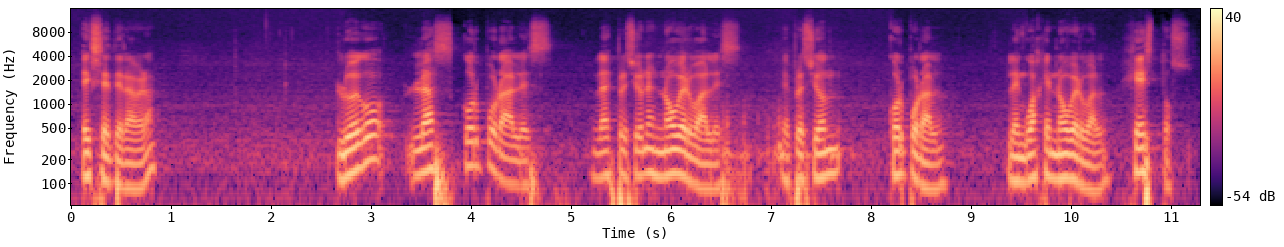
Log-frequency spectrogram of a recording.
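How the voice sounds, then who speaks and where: A man teaching public speaking, giving feedback to his class in a measured way, listing points with pauses and rhetorical questions. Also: medium pitch, darkish tone.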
